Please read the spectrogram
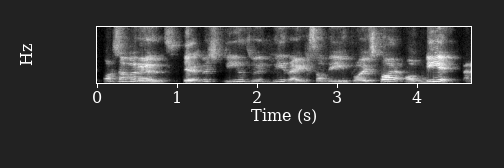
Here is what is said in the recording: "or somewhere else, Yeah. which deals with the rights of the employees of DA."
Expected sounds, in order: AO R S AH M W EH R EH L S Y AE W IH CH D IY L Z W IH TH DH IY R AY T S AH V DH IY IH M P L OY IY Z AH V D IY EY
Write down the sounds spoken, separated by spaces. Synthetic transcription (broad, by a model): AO R S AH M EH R EH L S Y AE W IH CH D IY L Z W IH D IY R AY T S AH V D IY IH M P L OY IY AH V D IY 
